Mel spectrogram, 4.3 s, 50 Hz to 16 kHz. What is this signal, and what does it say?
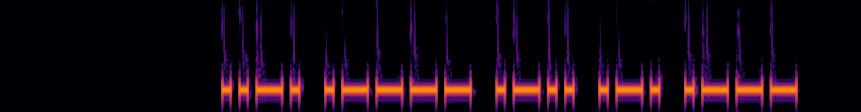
Morse code, heard as a keyed tone, about 27 wpm, 700 Hz. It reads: F1LRJ
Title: DXCC-100 Call Signs - 5 Characters - 28wpm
